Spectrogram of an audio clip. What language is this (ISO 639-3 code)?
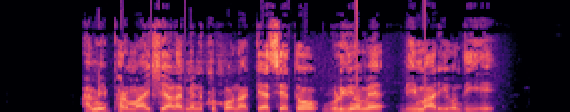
ggg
